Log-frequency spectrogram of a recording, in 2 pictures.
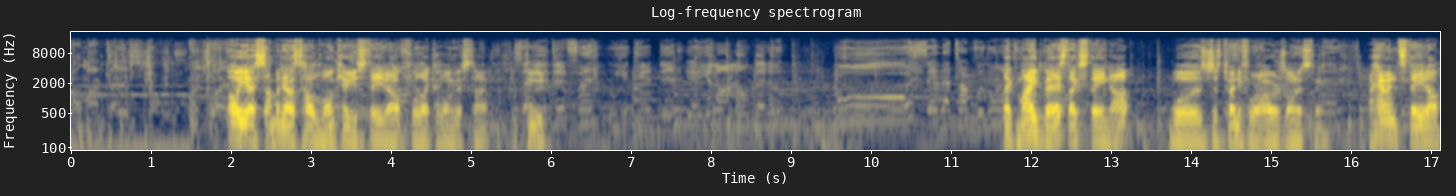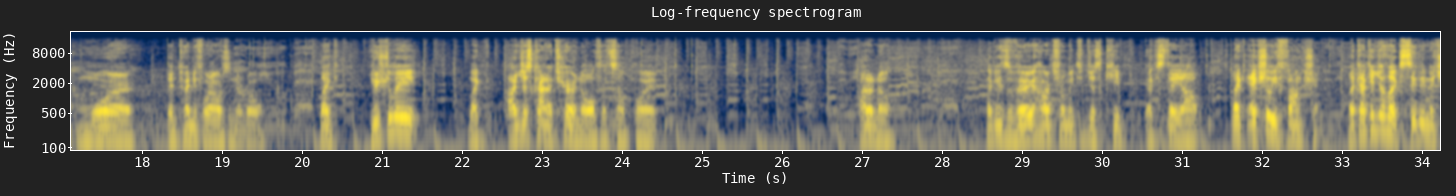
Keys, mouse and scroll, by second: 3.3 c, 5.3-7.8 right drag, 5.4 a, 5.6 c, 8.1 middle click, 9.5 c, 13.5 c, 16.9 c, 21.2 c, 25.8 c, 28.8-30.8 drag, 30.3-32.0 right drag, 32.0-33.2 middle drag.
